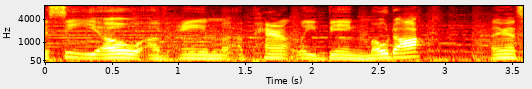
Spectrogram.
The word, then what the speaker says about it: MODOK: I think the CEO of aim apparently being MODOK that's how you say his name here's like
